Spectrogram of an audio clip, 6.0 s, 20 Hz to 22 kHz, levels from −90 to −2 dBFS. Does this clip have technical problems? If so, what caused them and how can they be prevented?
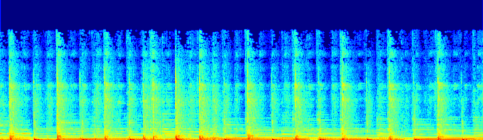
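No, this music clip has no technical problems.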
